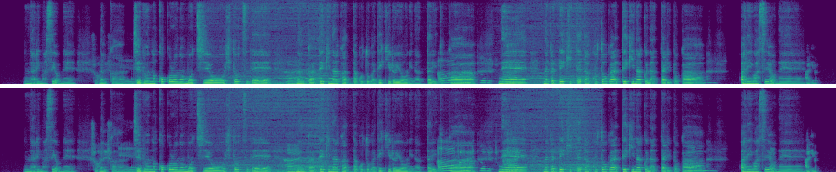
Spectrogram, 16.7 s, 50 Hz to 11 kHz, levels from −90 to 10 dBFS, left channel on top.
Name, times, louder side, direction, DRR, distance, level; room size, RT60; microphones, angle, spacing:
voice 1, 0.5-1.5 2.0-5.6 5.9-9.5 10.0-10.6 10.9-14.1 14.8-16.1, left 2 dB, 15° left, 0.4 m, -23 dB
voice 2, 1.8-2.9 5.7-6.1 8.7-10.4 11.0-11.3 13.7-14.3 15.3-15.5 16.1-16.3, right 4 dB, 85° right, 0.5 m, -32 dB
sound 1, 3.6-12.1, right 1 dB, 30° right, 1.0 m, -32 dB
3.4 x 2.4 x 2.8 m
head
